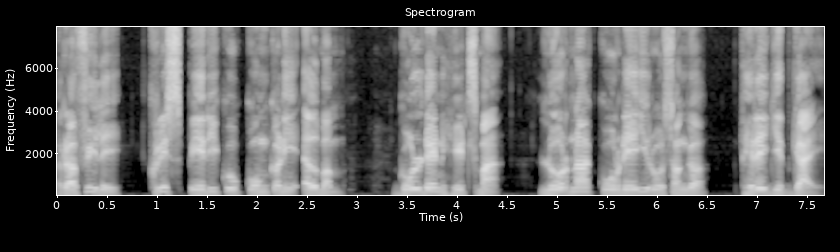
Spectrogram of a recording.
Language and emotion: Nepali, neutral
